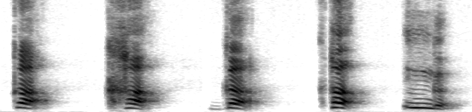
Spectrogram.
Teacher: when you're sounding ka, it comes to the throat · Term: guttural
